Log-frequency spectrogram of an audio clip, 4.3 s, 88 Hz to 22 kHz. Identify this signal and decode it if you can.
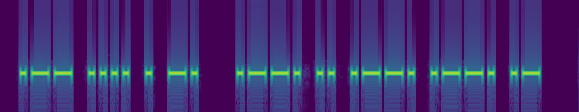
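Morse code, heard as a keyed tone, about 28 wpm, 600 Hz. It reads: WHEN PIPPA
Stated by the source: Morse code practice at 28 wpm, text of Ken Follett's novel Never in English, from CW med Gnister.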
